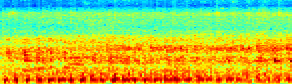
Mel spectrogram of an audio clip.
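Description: A scooter carrying four riders passes on a road, its mid-pitched engine humming steadily with some clatter, nearby and continuous, under faint background noise.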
